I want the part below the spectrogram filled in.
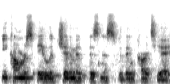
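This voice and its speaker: A man speaks with an American accent at a moderate pace. His intonation is lively. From United States. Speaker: retail digital director. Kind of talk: interview. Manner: halting, many repetitions and fillers.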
